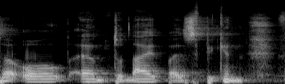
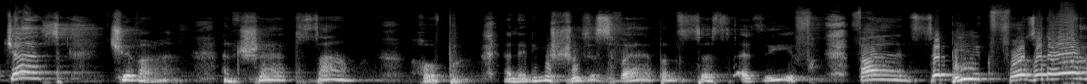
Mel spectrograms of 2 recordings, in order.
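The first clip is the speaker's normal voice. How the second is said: measured, slow poem recital with long pauses; poetry reading; 7 semitones higher, slower than usual. Acted. Poet reading his translation to the evening audience, solemn recital. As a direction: read the poem to the audience, weighty and deliberate.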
